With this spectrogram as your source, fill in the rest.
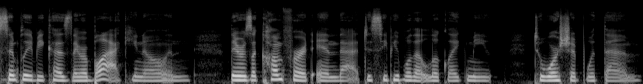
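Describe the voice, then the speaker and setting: A woman with an American accent speaks at a medium pitch and a fairly quick pace. The sound is dry and close with no echo, in a very clean recording with a silent background. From Portugal. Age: 20s. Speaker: church staff and worship singer. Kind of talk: casual chat.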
